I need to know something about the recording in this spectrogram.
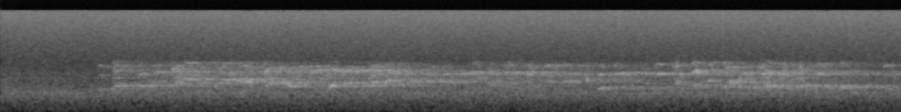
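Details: A pack of coyotes, recorded in forest, breaks into a group howl: many high, quavering voices rising, wavering and overlapping into a steady, continuous yipping chorus.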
